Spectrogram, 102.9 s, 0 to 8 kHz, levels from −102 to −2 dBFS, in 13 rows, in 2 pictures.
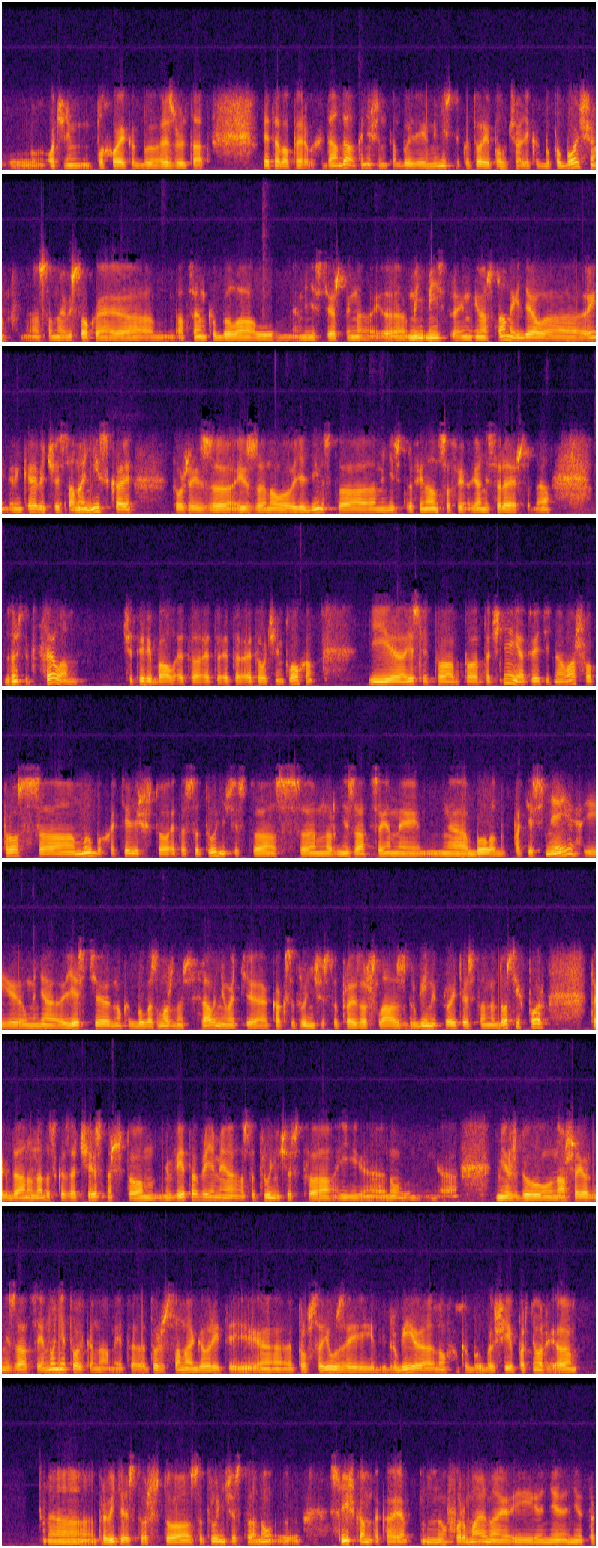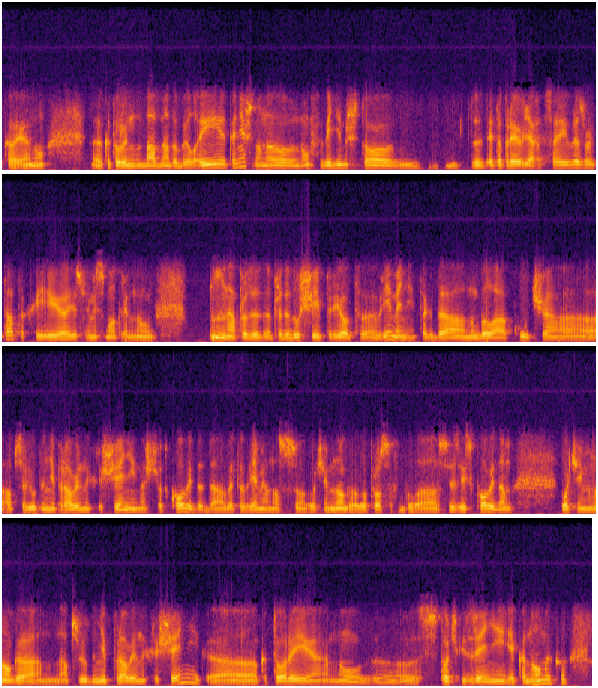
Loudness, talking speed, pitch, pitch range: -19 LUFS, 115 wpm, 100 Hz, 95-115 Hz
